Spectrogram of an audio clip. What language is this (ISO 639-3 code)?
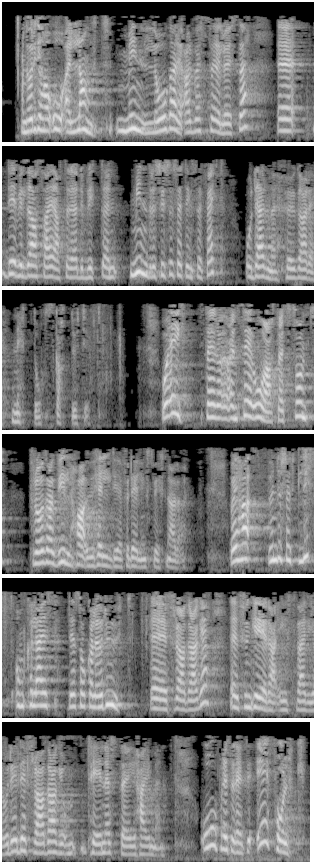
nno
